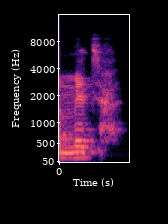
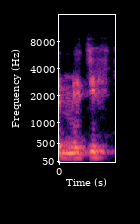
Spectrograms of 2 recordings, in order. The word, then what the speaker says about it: medih: Burada meth telaffuzda biraz zorlandığımız için buraya ne yapıyoruz? Bir i katıyoruz ve medih diyoruz.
